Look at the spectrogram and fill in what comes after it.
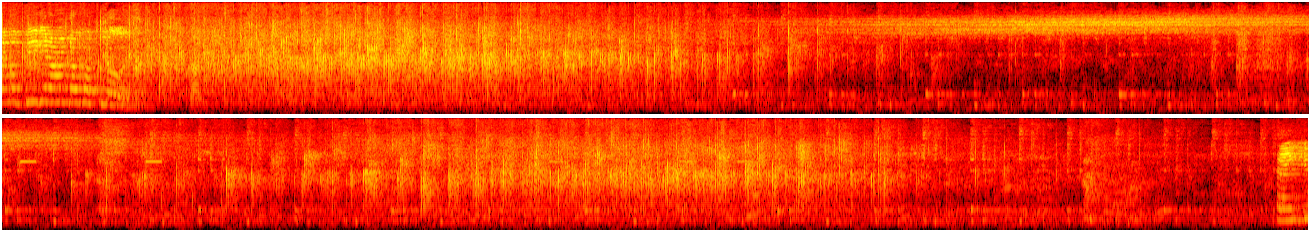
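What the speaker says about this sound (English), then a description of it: "Let's give them a big round of applause." An audience at an awards-style meet claps in a long, rhythmic round of applause with evenly spaced beats, running alongside background voices and other room sound.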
